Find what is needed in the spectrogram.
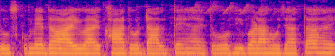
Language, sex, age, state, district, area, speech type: Hindi, female, 45-60, Uttar Pradesh, Prayagraj, urban, spontaneous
